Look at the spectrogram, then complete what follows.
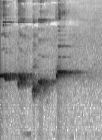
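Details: Yellow-vented bulbul (trucukan), ropel-style song: a clear whistled phrase that dips into a lower warble, then rises to a sustained high whistle that fades out within two seconds.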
